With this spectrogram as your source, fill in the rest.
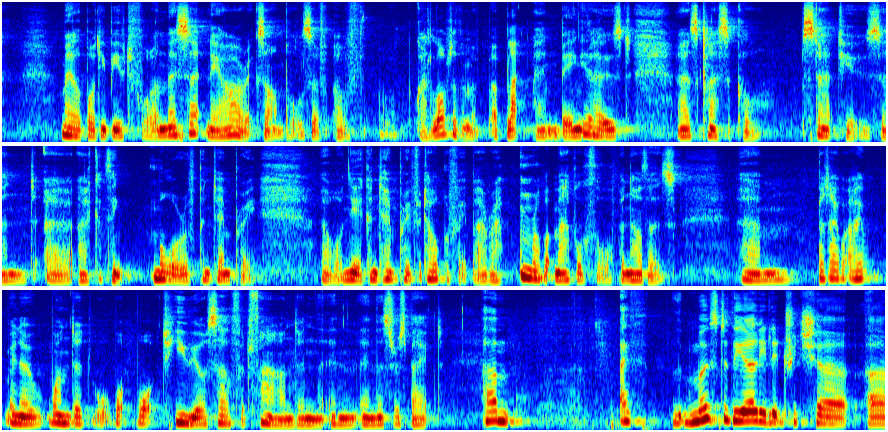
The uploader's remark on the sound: Lunch Hour Lecture on tour at the British Museum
